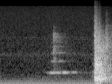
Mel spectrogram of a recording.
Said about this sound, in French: Madame, madame, vous êtes là ? Il ouvre une porte.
